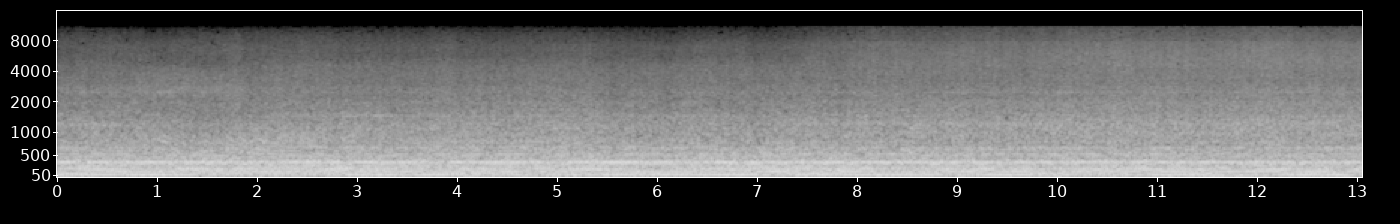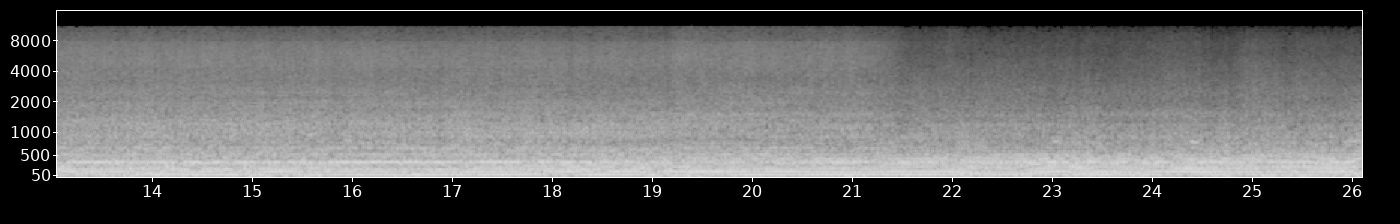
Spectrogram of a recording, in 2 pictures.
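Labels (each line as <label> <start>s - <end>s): Ocean waves sound faintly in the background. 0.0s - 26.1s
The loud sound of a boat engine in the ocean. 0.0s - 26.1s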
